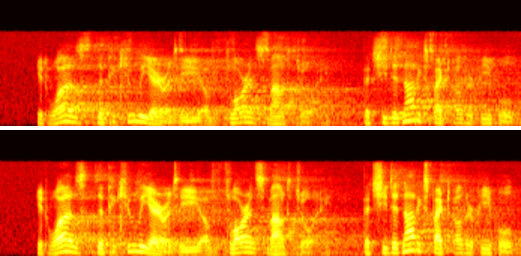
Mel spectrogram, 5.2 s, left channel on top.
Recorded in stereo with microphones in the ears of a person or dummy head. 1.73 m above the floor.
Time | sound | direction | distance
0.4 | a man speaking | 30° right (ahead or behind) | 1.0 m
